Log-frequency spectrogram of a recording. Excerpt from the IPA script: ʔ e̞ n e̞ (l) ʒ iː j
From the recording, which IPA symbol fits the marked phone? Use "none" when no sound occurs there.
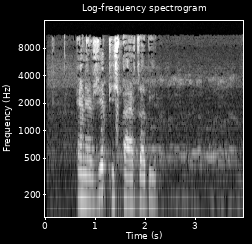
ɾ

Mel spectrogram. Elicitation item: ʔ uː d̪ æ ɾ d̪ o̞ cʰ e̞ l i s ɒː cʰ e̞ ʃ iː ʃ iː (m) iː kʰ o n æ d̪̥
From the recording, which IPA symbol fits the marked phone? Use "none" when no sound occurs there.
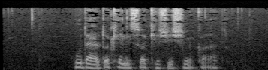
m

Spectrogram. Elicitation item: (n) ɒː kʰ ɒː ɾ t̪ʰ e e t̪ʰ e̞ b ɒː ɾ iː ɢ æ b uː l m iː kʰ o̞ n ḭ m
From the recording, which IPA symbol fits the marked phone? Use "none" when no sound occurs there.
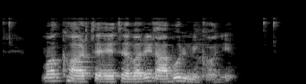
m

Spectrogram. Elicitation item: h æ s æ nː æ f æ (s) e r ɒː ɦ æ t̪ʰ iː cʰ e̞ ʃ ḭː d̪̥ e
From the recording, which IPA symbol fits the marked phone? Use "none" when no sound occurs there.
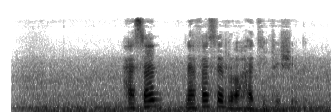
s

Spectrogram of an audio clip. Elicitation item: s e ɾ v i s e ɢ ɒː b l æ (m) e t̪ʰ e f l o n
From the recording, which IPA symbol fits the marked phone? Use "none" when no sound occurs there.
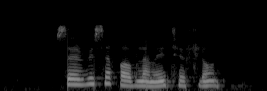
m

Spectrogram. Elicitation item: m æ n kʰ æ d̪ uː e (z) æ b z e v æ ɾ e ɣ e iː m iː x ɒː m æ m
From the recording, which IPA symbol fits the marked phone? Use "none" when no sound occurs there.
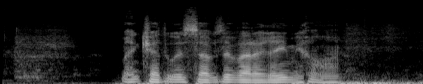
s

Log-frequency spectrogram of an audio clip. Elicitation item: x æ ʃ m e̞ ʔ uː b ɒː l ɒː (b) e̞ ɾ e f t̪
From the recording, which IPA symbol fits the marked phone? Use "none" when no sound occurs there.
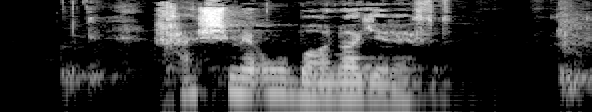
ɟ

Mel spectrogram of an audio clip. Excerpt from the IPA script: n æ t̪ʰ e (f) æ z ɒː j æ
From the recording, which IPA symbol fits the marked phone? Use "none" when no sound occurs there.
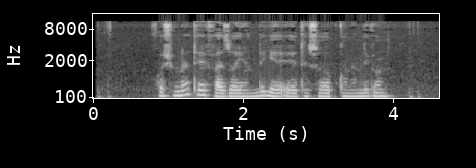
f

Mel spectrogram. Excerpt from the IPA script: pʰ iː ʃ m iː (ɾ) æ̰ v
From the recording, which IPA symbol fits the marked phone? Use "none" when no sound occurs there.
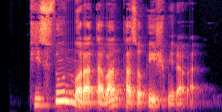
ɾ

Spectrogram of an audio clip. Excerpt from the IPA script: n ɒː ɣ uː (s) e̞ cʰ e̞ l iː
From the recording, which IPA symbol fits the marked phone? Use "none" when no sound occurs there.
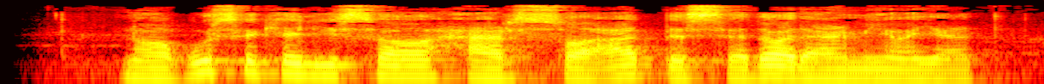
s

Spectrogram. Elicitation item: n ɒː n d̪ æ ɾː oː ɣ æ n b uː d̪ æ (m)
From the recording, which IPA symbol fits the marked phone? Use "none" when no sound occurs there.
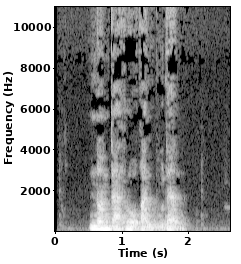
n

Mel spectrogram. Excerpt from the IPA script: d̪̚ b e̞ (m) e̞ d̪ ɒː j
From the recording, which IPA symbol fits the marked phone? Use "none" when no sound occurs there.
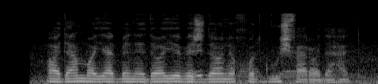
n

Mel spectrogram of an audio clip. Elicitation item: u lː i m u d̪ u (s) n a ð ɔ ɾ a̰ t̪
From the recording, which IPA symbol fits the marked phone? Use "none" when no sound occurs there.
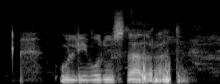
s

